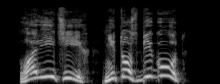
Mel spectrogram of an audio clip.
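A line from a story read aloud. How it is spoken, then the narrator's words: Shouting. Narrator (Russian): крикнул Тойн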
